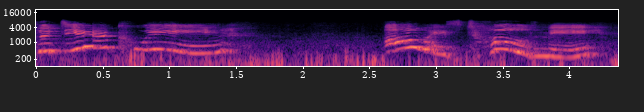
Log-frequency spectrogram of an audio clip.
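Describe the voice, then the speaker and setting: Over clear background noise, a female-sounding voice puts on a squeaky character voice at an extremely high pitch. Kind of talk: improv comedy. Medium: stage play. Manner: grandiose, archaic phrasing.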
